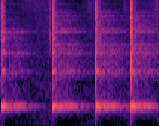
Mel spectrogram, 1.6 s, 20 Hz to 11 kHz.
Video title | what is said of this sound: 100년 고목재, 청아한 소리 살구나무로 만드는 목탁 - 리얼다큐 숨 | 좀 강한 소리가 나지요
